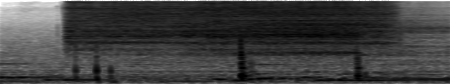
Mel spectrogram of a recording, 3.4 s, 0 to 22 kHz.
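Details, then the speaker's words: Audi RS4 intake pressurized with shop air through a smoke-test insert: a loud steady hiss of air escaping from an intake hose, showing a boost leak. The car also had a misfire, which was fixed. "look at that we have a boost leak right here in the hose see there see how simple that is"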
